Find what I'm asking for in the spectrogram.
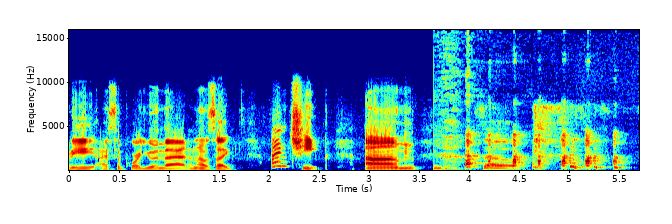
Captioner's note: gasps and laughter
